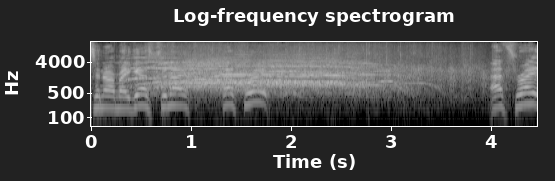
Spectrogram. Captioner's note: cheers and applause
